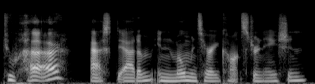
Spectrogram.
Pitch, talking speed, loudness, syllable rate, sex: 175 Hz, 135 wpm, -22 LUFS, 5.2 syllables/s, female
